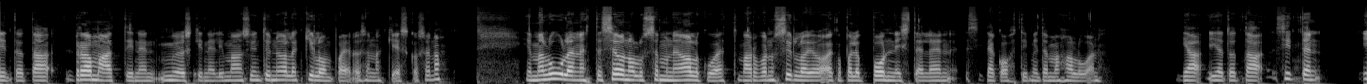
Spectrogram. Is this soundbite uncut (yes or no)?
yes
